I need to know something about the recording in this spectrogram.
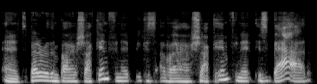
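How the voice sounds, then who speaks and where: A woman's voice: low voice, lively intonation, quick pace, darkish tone, husky, no room sound, clean studio sound. A woman chatting casually as a podcast guest, rambling along with self-deprecating humor. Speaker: podcast guest, fanfiction writer. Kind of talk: casual chat.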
